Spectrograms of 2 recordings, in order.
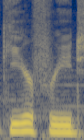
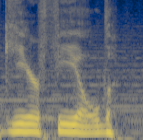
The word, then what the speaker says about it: Gear Freed: and I'm pretty sure he mispronounced his name and called him Gearfield. Huh? Gearfield. I wonder I wonder what his thoughts are on Mondays and lasagna. But yeah, it's Gear Freed, not Gear Field.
